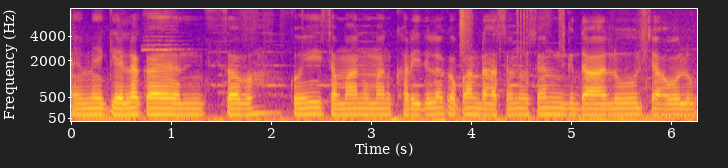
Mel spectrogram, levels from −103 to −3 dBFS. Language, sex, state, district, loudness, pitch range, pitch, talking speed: Maithili, male, Bihar, Sitamarhi, -17 LUFS, 115-120 Hz, 115 Hz, 135 wpm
